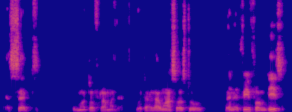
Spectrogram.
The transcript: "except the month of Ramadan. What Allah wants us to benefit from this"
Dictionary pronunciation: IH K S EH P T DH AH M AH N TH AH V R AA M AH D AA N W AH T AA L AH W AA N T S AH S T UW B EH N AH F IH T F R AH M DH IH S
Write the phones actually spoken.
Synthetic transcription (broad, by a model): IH K S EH P T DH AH M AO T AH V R AA M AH D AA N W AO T AA L AH W AA N T S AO S T UW B EH N AH F IH T F R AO M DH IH S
